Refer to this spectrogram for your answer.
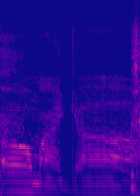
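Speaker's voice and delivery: slow, low, hushed groan of words; quiet despair. Real, not acted. Host watching the show fall apart, quiet despair. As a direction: let it sink out softly, defeated.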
